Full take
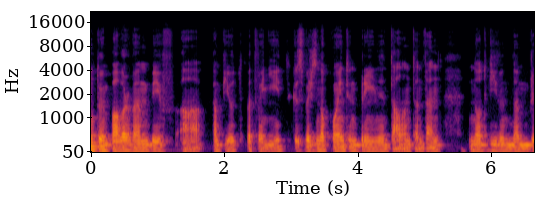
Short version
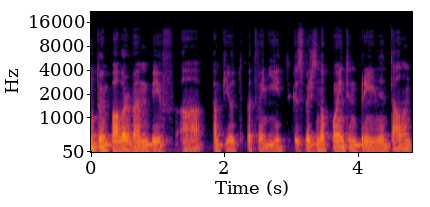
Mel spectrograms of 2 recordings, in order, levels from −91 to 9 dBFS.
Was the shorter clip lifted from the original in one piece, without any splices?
yes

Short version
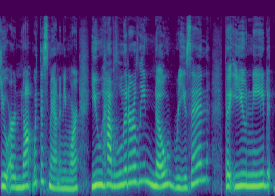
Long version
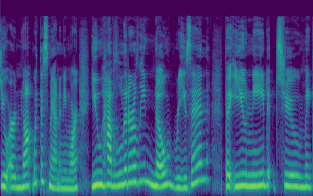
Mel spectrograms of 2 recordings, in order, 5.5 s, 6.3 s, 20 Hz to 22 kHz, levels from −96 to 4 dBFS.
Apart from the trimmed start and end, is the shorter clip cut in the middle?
no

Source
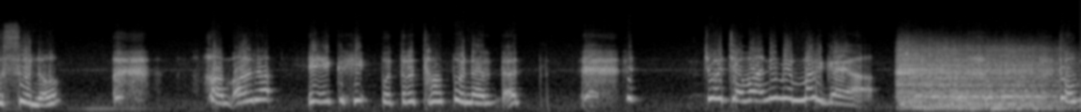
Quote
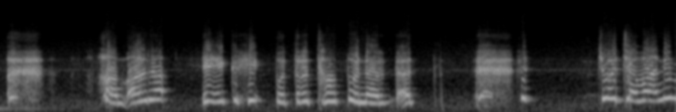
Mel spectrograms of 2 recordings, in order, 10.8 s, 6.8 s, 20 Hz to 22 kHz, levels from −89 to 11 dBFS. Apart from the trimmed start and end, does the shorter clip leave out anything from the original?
no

